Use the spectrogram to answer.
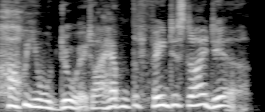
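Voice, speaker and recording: A man voicing a confident gentleman friend who gives droll advice in a matter-of-fact way in a storybook. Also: sits high, a little fast, pitched above the performer's own voice. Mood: droll, assured.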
